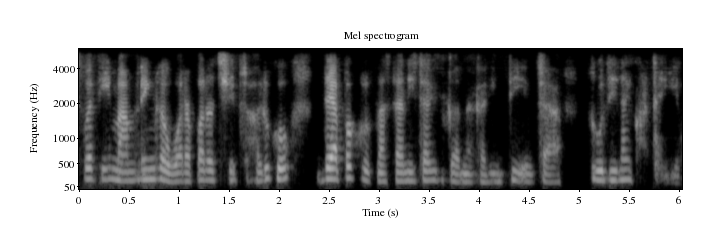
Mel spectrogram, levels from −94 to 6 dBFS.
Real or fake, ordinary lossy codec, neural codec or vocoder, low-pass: fake; none; codec, 16 kHz, 1.1 kbps, Voila-Tokenizer; 5.4 kHz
